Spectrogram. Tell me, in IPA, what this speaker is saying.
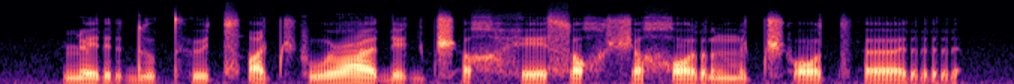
ɳ e r d u t̪ʰ ʉ t͡sʼ ɑ t͡ʃʼ u ʕ ɜ ɗ e ɡ t͡ʃʼ ə χ h e s ɔ χ ʃ ə χ ɔ r m ə t͡ʃʼ ɔ t͡sʼ ɜ r

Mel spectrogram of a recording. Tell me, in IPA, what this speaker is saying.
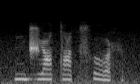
n d͡ʒ y tˤ u t͡sʰ o ħ

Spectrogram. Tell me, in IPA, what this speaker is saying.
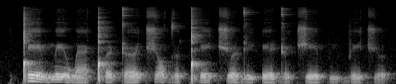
ǃ e m e w æ ǃʰ œ ʈ œ t͡ʃ ɔ d̪ ɵ ǃʰ e t͡ʃ ɵ ɖ i ʔ e ɖ ɵ t͡ʃ e p i b e t͡ʃ ɵ

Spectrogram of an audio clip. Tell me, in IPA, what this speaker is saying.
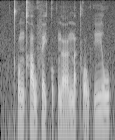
t̪ʰ ʊ˨˥ ŋ kʰ ɐ˨˥ w f e˨˩ j k ʊ˧ k̚ n̪ œː˨˧ n̪ ɐ˧ t̚ k o˨˩ w k iː˥ w

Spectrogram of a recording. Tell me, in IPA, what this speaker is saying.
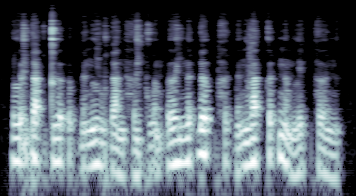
l ə̰˧˥ j ɗ a˨˩ k̚ t̪ ɨ˧ ə̯ ʔ ə˨˩ p̚ ɗ ə˨˦ n l i˨˩ w ɗ a˧˩ n h ə˧˩ j k w ə̰˧˨ m ʔ əː˧ j n ə˦˥ t̚ ɗ əː˦˥ p̚ h ə˨˩ t̚ l ə˧ n v a˦˥ k̚ ʔ ə˦˥ t̚ n ə˧˩ m l e˦˥ k̚ h ə˨˩ n

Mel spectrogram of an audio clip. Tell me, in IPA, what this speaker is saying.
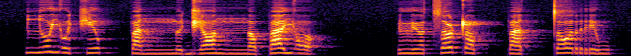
ʎ o j o t͡ʃ ɪ o̯ pː a nː o d͡ʒ ɒ nː ɒ p a j ɔ | lʲ ɔ t͡s ɒ ʈ ɒ pː a tː ɔ r ɪ w

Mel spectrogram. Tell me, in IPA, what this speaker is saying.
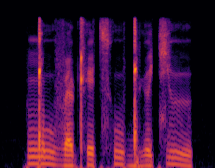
ŋ͡ǃ u v æ ʈʰ e t͡sʰ u ɡ͡ǃ y ə̯ t͡ɕ ɯ

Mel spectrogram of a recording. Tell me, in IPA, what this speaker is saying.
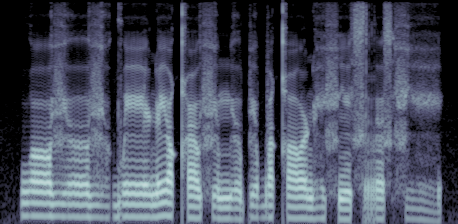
w ɔː vʲ ɤː vʲ ɔ̤ ɡ w eː ɳ e o̯ qʰ ʏ o̯ fʲ ɔ mʲ ɤ pʲ ɔ b ɤ qʰ ɔː ɳ e̤ fʲ ẽ s r ɤ s fʲ e̤

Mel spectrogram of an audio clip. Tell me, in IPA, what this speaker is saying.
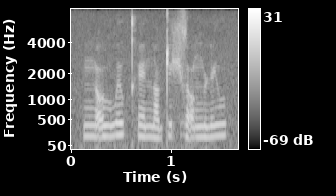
n ɔ̰˧ u̯ w ə˦ u̯ kʰ ɛ˧ n̪ ɑ˨ ʈ ɪ˦ ʃ z ɔ̰˧ ŋ ʊ˧ ɳ ɪ˦ u̯

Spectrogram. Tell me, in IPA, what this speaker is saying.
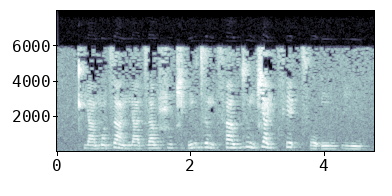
kʰ j a˧ m ɔ̃˧ t͡s a˥˧ ŋ j a˧ d͡z a˧ w ɕ u˧ t͡ɕ ə˨ k̚ m u˦ d͡z ə˥˧ m t͡sʰ a˦ w d͡z u˥˧ n t͡ɕ a˥˧ j t͡sʰ e˦ ʔ t͡sʰ o˨ ʔ ŋ u˨˩ p i˨˩ ŋ

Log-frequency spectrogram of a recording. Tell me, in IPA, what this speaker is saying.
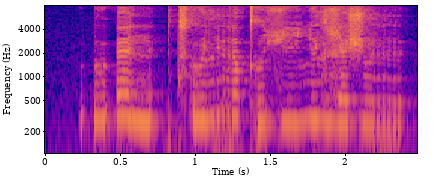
ʔ ɯ ʔ ɛ n | t͡sʼ ɯ lʲ r ʌ kʼ ɯ ç i ʎ ɯ lʲ ɮ ɛ ʃ ɯ r

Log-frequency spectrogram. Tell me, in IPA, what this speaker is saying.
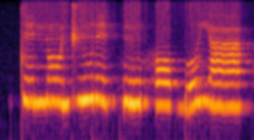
t e˧ n ɔ̃˧ d͡ʒ ũ˧ ɾ e˨ k ũ˨ h ɔ˨ ɡ͡b o˨˦ j ã˧

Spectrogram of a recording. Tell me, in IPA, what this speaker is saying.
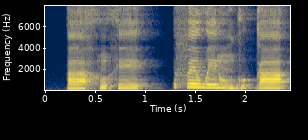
a˨ h ũ˧ h e˧ | f ɛ˦ w e˧ ɾ ũ˨ ɡ u˨˦ ɡ a˧

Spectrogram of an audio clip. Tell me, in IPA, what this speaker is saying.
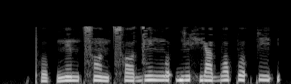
pʰ o˨ k̚ ŋ ẽ˦ m t͡sʰ ɔ̃˥˧ n t͡sʰ ɔ˧ d͡z ĩ˦ ŋ o˦ ʔ ɡ ĩ˦ h j a˦ b ɔ˦ p o˦ ʔ k i˦ ʔ

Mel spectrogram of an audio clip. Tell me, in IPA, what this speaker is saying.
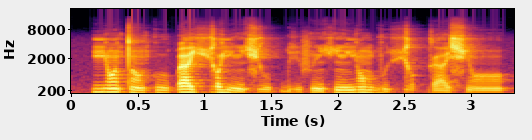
j ɔ̃˦ t ɔ̃˨ k u˨ ɓ a˦ ç ɔ˥ j ĩ˨ ɕ u˩ ɓ i˩ f ĩ˨ ç ĩ˦ j ɔ̃˥ b u˨ ç ɔ˩ k a˩ ɕ ɔ̃˨

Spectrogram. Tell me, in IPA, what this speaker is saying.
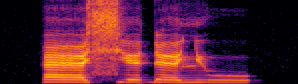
æ sʲ ɛ ɗ ɛ lʲ u

